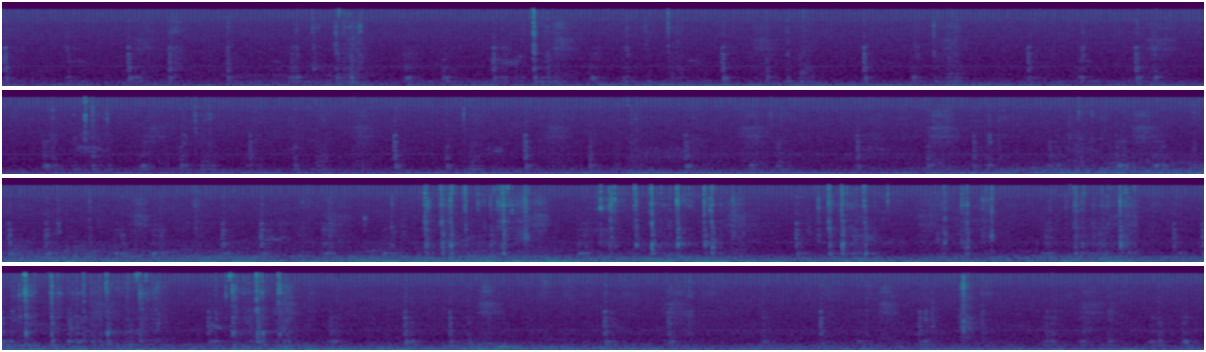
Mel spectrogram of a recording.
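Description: Faint computer keyboard typing and mouse clicks, rapid and uneven. The clicks grow denser and louder from about halfway through.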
